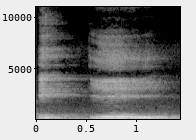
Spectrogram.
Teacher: जीभ आगे की तरफ जा रहा है, अग्र स्वर आगे की तरफ दबाव बना रहा है।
